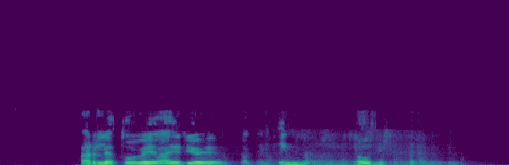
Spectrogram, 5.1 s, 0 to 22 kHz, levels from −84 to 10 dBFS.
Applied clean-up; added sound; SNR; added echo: neural mask model DeepFilterNet 3.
